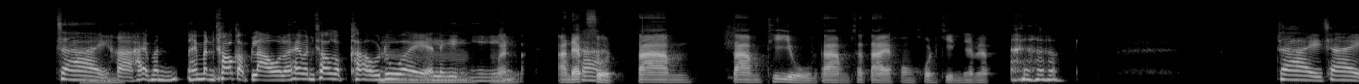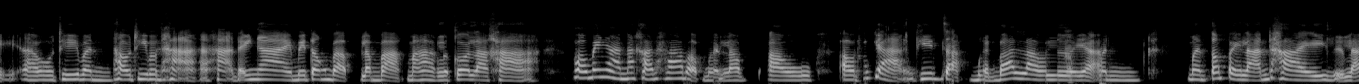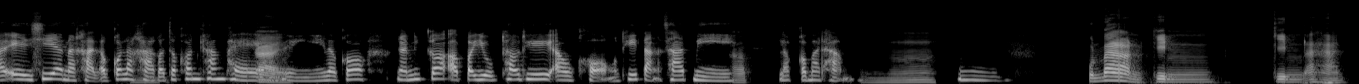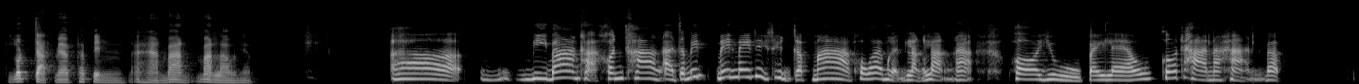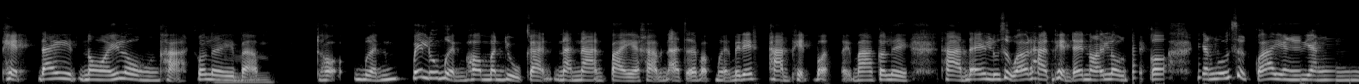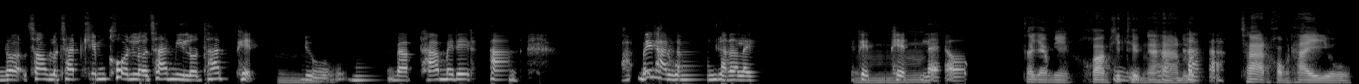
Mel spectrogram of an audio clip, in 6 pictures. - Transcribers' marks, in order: in English: "อะแดปต์"; mechanical hum; chuckle; distorted speech; tapping; static; unintelligible speech
- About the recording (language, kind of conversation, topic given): Thai, unstructured, คุณเคยลองทำอาหารต่างประเทศไหม แล้วเป็นอย่างไรบ้าง?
